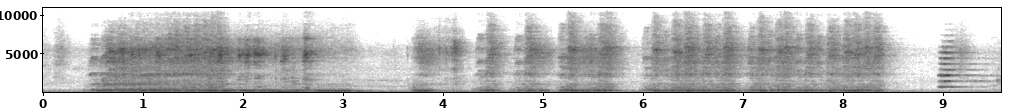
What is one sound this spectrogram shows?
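A young child sings loudly.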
